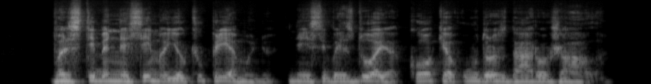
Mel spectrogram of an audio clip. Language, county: Lithuanian, Telšiai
